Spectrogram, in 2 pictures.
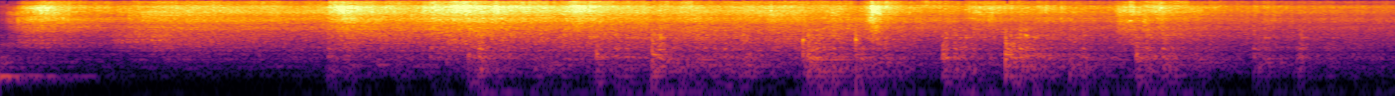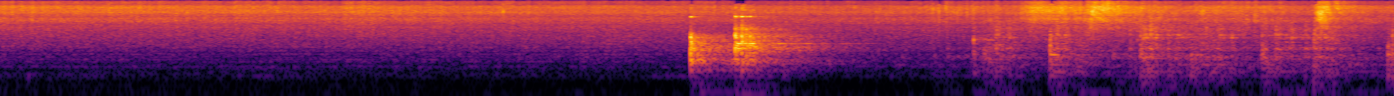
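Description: Sardine curry with tomato juice and ginger sizzles in a pan while being sautéed, giving a soft, continuous hiss broken by scraping stir strokes and one sharper clatter, with no voices.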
